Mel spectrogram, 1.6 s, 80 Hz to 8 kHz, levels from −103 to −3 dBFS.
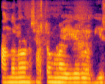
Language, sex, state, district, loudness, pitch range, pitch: Telugu, male, Andhra Pradesh, Srikakulam, -14 LUFS, 150-160 Hz, 155 Hz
